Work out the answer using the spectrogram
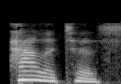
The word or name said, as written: halitus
